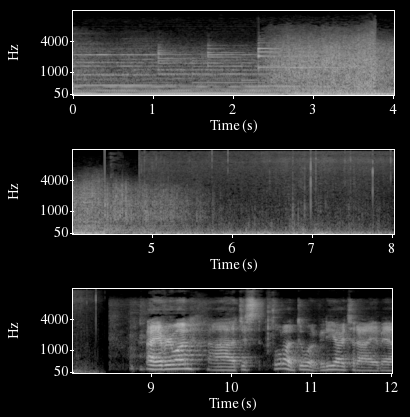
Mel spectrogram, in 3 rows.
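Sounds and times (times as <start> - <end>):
deep rumbling boom: 2.3 - 8.3.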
